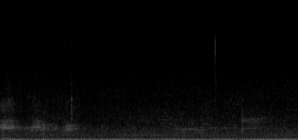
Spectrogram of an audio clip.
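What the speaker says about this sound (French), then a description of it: "Des canards." Ducks quack faintly in the distance beside the start of the Canal de Castilla in Palencia, a few scattered calls over steady low outdoor rumble.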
